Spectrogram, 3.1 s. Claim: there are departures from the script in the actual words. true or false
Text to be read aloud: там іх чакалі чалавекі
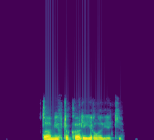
false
